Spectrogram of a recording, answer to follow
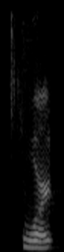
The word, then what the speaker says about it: Schwart: with you ma'am uh and ma'am how you pronounce your last name swart s swt it's I pronounced it correctly then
